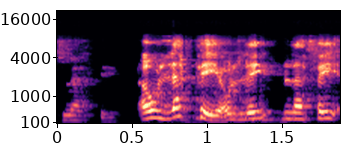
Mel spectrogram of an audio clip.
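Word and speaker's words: Lepe: And the trip out on Monday, the 13th of November, is to Leap, if that's how you pronounce it, L-E-P-E. Is it? Well, Bob says it's Leppy.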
